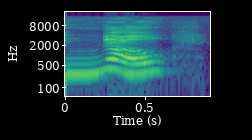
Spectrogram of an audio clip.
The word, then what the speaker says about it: know: Know, atenção que o K inicial é mudo, right? A palavra know, saber, conhecer, K-N-O-W, soa igual a palavra know, não, N-O. Right?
